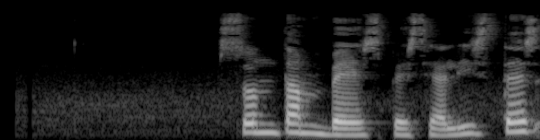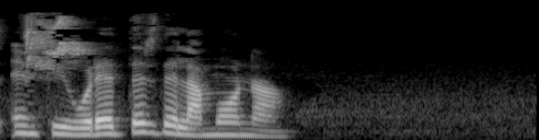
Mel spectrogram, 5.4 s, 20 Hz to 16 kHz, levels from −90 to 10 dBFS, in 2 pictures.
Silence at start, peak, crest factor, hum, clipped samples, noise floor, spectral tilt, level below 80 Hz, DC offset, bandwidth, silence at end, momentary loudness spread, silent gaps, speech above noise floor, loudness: 1.1 s; -4 dBFS; 20 dB; none; under 0.1%; -62 dBFS; -5 dB/octave; -74 dBFS; under 0.1%; 11.5 kHz; 1.3 s; 10 LU; none; 41 dB; -22 LUFS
